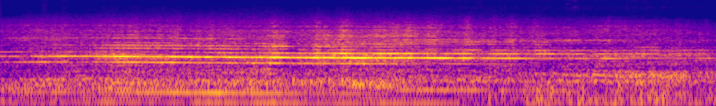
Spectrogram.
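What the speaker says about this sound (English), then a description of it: "today it's a police helicopter" A police helicopter flies overhead, a steady, droning rotor and engine hum with a tonal whine that holds throughout at moderate loudness, with no talking over it.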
